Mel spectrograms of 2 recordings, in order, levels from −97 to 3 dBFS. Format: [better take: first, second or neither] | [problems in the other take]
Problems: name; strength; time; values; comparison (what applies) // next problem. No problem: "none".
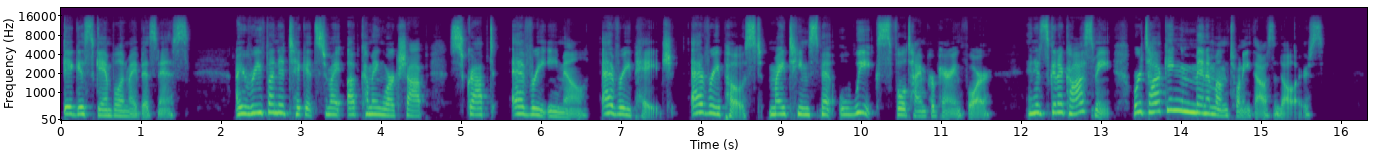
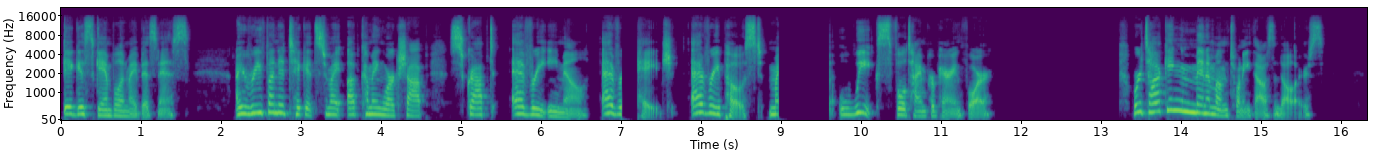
first | audio cutting out; at 7 s, at 9 s for 0.5 s and at 12 s for 1.5 s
